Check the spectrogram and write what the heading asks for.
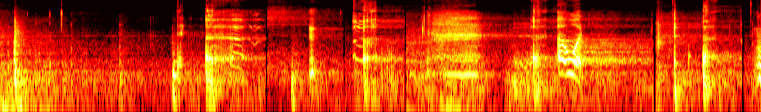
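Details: Apparently drunk person, burp compilation: repeated loud, croaking belches mixed with vocal sounds and background music; burping.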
